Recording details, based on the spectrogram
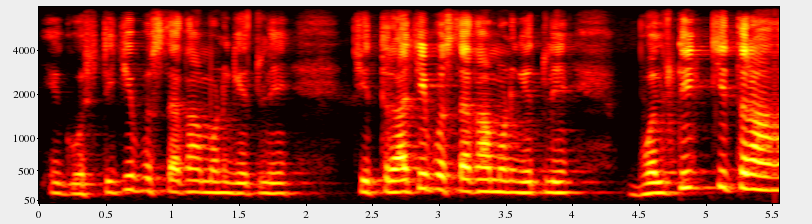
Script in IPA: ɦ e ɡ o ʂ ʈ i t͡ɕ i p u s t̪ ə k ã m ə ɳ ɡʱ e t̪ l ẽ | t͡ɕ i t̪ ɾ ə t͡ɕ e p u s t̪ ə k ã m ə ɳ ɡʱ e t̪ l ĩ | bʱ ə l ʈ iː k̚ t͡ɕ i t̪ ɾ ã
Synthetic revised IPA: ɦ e ɡ o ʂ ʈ i t͡ɕ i p u s t̪ ə k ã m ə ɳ ɡʱ e t̪ l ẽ | t͡ɕ i t̪ ɾ a t͡ɕ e p u s t̪ ə k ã m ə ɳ ɡʱ e t̪ l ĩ | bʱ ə l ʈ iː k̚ t͡ɕ i t̪ ɾ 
